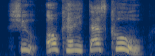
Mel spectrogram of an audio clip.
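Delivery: high, lively mock surprise; a child's cheerful okay, replayed; surprised delight. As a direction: play the kid shrugging it off happily. Retold reaction to elephant costume.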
